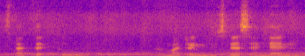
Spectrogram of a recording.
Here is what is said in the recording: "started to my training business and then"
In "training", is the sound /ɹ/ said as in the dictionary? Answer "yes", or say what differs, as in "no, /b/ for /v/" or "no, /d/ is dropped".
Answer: no, /ɹ/ is dropped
